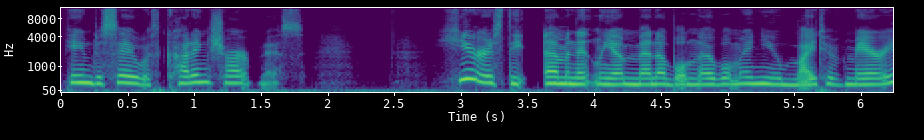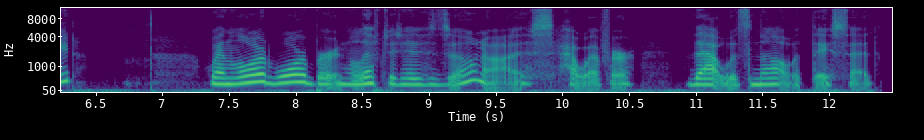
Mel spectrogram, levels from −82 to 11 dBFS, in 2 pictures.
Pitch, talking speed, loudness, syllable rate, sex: 240 Hz, 145 wpm, -18 LUFS, 4.8 syllables/s, female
